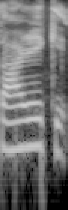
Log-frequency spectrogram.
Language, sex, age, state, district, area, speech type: Malayalam, male, 18-30, Kerala, Kottayam, rural, read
